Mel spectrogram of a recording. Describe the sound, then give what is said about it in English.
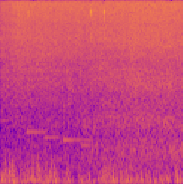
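Wind and waves by the ocean in Thailand: gusty wind buffets a low, rumbling wash of surf that churns steadily with small surges throughout. “A little bit of pixie dust, and I could fly. Sitting here by the ocean today,”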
